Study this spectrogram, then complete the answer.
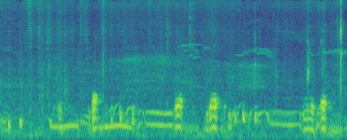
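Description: Soft, repeated coos from a pigeon with a mouth sore, rolling in low, throaty phrases, close by, with a few faint chirps in the background and no talking.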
